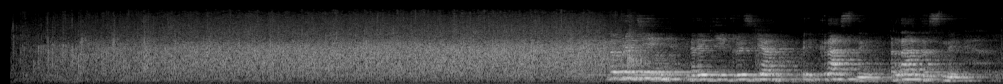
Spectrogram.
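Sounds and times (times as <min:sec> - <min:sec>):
audience applauding: 0:00.1 - 0:06.6.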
